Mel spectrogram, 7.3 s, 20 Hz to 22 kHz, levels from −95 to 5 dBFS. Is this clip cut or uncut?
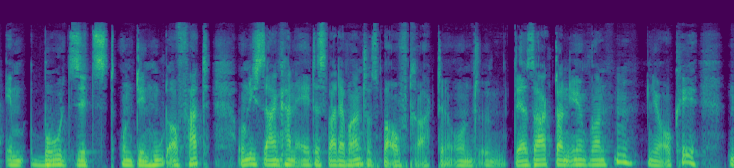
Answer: uncut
